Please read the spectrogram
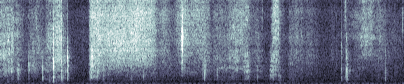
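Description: Paper handling: a journal page being turned, with a soft paper swish about a second in and a few light taps and rustles of card.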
